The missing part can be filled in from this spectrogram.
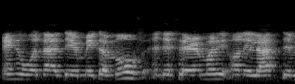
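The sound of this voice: The voice is an unforced reading voice. It is heard reading aloud.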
